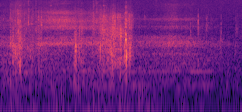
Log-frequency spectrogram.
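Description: Footsteps on a dirt and gravel mountain trail: about four steps in the first second and a half, then the steps fade.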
